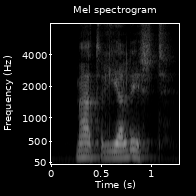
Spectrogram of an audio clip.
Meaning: 1. materialist (one who believes that only matters exists) 2. materialist (pursuer of money or possessions)
- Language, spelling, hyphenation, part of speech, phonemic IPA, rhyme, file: Dutch, materialist, ma‧te‧ri‧a‧list, noun, /maːˌteː.ri.aːˈlɪst/, -ɪst, Nl-materialist.ogg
